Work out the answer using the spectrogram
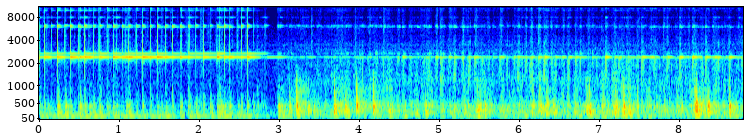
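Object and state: Ceramic mug tapped and scratched.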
